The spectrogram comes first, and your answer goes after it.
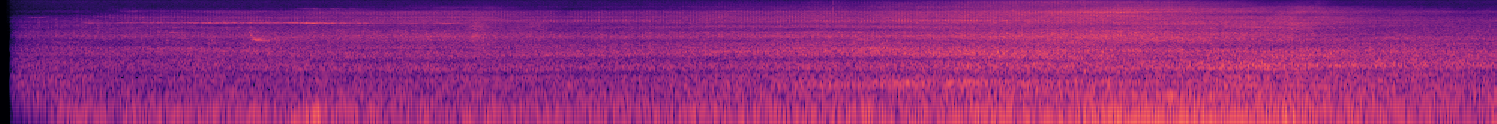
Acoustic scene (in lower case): residential area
